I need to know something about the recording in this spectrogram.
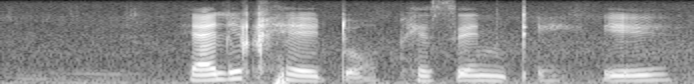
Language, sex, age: Tswana, female, 24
